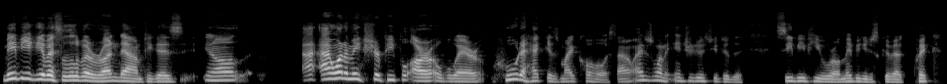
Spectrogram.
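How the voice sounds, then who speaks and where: A man's voice: fairly high pitch, expressive, quick pace, dry recording, clean studio sound. A man hosting a podcast, chatting casually and reading sponsor spots in an upbeat, salesy way. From Canada. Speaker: podcast host. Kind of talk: casual podcast talk and live sponsor reads.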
